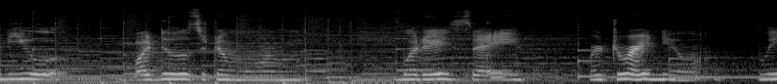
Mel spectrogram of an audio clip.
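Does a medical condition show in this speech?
Yes: Friedreich's ataxia.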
